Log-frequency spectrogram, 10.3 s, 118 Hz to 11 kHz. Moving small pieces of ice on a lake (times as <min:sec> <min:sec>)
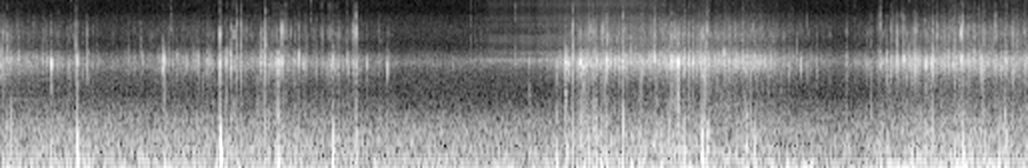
0:05.7 0:10.2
